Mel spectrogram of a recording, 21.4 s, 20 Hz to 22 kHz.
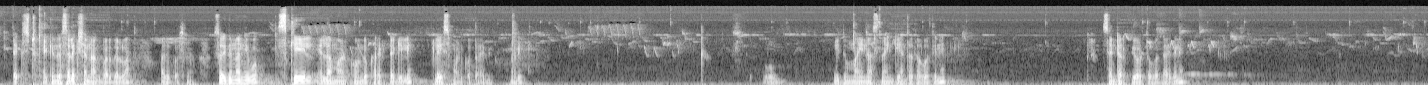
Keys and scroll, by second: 0.0-0.2 typing, 0.5 Return, 2.7 r, 4.0 r, 7.6 f, 8.8 w, 10.7 e, 12.7 -, 13.0 Return, 13.9 w, 15.6 r, 19.3 w.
